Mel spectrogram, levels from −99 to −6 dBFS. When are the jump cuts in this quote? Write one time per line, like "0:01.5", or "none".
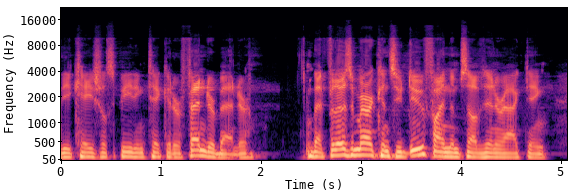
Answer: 0:01.6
